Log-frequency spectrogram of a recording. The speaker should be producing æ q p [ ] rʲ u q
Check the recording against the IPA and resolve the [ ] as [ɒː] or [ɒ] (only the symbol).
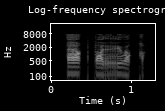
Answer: ɒ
